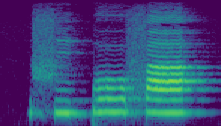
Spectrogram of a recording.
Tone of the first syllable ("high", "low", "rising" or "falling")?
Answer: low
